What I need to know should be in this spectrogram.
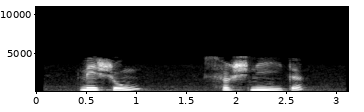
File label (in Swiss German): "mischung", Bas Rhin; vin; assemblage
